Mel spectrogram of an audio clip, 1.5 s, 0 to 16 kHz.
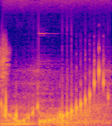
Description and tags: VolCa SaMple ModulaR EfecTo 52
Sounds made with modular synthesizers Clouds Texture Synthesizer & Marbles Random sampler & Semi Modular Synthesizer Behringer Crave.
Make Noise ;=)
KiT, Sample, SoMaR, Volca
